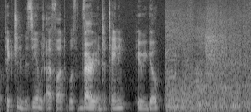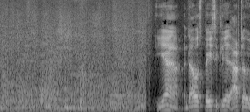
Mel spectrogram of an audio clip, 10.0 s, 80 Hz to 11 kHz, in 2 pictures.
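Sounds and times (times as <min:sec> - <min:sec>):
low rumbling hall noise: 0:03.3 - 0:08.0.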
